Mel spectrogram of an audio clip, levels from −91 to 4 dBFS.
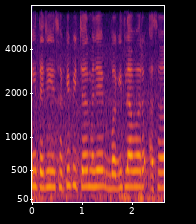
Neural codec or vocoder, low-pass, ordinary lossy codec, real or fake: none; 7.2 kHz; none; real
